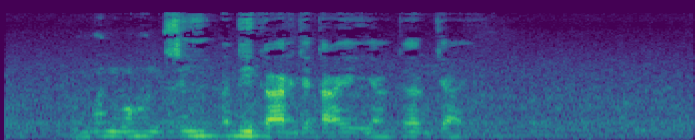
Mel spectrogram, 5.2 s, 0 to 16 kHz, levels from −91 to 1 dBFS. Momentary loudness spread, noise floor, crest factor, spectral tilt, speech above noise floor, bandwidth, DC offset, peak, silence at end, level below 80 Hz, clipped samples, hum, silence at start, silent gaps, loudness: 15 LU; -48 dBFS; 22 dB; -4 dB/octave; 24 dB; 11.5 kHz; under 0.1%; -4 dBFS; 0.1 s; -58 dBFS; under 0.1%; none; 0.05 s; none; -24 LUFS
